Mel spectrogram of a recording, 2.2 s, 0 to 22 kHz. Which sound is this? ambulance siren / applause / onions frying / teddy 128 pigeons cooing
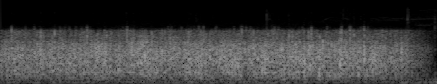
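applause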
